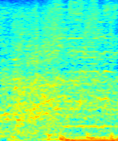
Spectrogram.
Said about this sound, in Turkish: Sabahtan akşama kadar arkadan gülme sesi geliyor demiş. E, kahkaha efekti efendim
